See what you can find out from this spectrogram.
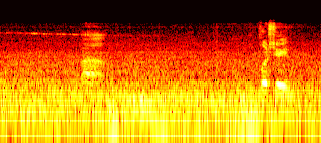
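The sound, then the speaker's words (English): Steady low road rumble from a car being driven between towns, constant throughout, with a couple of faint voice fragments over it. “I'm so very sorry. I sound distracted. I'm driving right now”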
